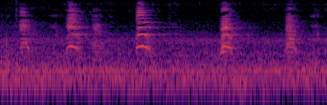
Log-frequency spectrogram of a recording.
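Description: A bird gives five short, harsh calls about a second apart, each rising and falling in pitch, over a steady low outdoor background rumble.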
